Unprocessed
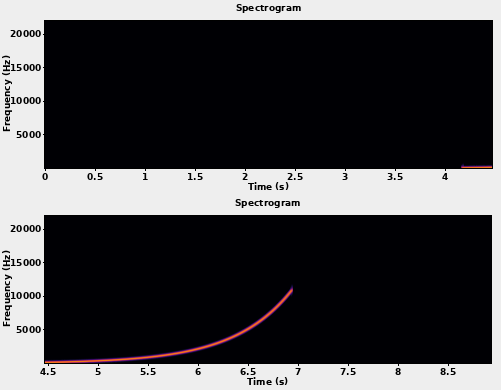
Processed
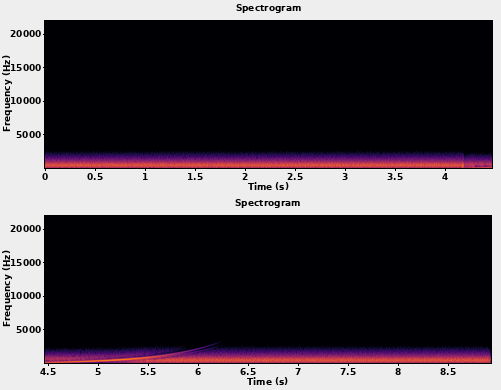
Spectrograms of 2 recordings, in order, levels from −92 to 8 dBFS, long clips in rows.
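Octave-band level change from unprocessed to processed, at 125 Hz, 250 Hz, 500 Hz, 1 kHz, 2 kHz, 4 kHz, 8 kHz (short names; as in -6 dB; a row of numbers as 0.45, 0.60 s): -10.5 dB, +1.0 dB, +6.5 dB, -2.0 dB, under -25 dB, under -40 dB, under -40 dB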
